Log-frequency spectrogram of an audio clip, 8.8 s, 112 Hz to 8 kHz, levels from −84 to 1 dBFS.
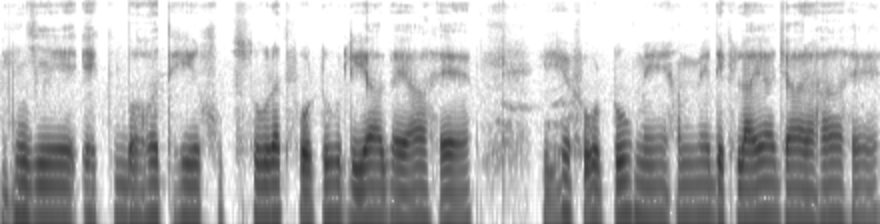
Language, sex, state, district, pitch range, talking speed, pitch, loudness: Hindi, male, Uttar Pradesh, Jyotiba Phule Nagar, 115-120 Hz, 115 wpm, 115 Hz, -25 LUFS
